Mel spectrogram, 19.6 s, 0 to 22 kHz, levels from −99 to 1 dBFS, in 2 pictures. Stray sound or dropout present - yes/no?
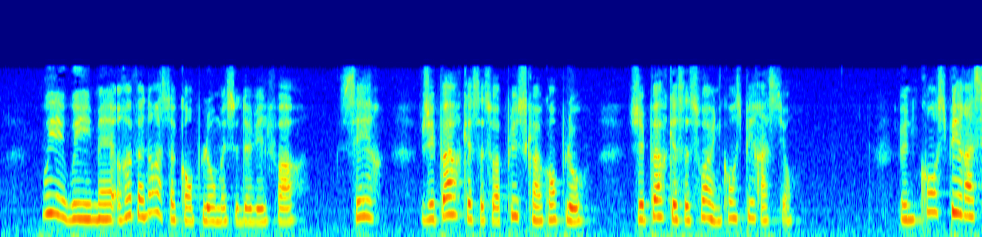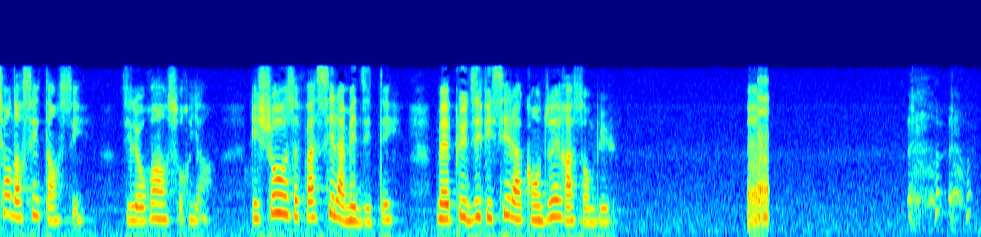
yes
